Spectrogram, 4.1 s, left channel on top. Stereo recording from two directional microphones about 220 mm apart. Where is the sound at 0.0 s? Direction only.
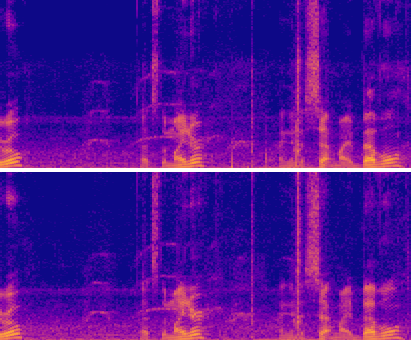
10° left (ahead or behind).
